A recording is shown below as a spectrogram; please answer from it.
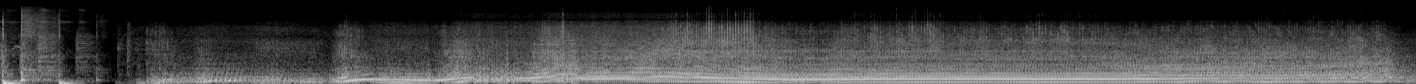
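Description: Car engine sound effect: the engine revs up and down in pitch a few times, as if pulling through the gears, then settles into a steady cruising drone. Drum music ends just before it.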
